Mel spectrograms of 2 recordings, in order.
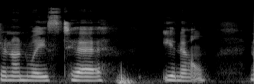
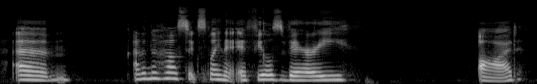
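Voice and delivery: choked up, voice catching with halting breaks. Telling viewers about family losses around the holidays; choked up. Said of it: "I'm getting choked up".

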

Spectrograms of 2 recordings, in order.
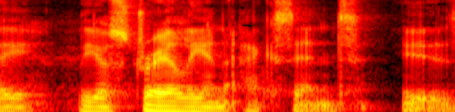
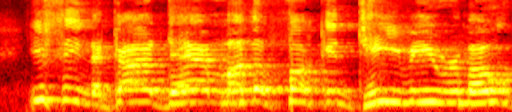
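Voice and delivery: loud, very high yelled swearing; 6 dB louder than usual. Imagining the actor at home asking his wife: Samuel L. Jackson voice. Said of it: "Like he's at home with his wife".

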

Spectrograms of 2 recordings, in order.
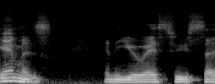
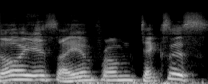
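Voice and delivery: comic put-on Indian accent, very high-pitched; 10 semitones higher, 3 dB louder than usual. Describing a funny video, quoting a guy in a put-on indian accent. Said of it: "a guy who's got an Indian accent and he says".

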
